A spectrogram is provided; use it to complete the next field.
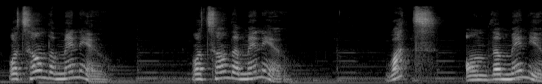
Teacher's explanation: What's▁の▁TS▁と▁On▁がくっついて▁What's▁on▁のように連結してしまいます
